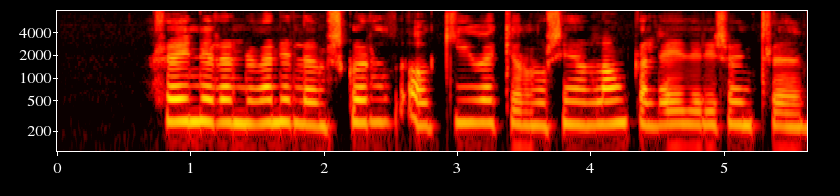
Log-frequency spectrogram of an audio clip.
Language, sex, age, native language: Icelandic, female, 30-39, Icelandic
